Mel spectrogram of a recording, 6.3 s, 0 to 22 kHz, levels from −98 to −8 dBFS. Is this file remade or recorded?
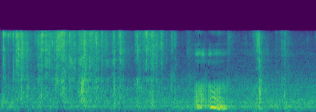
remade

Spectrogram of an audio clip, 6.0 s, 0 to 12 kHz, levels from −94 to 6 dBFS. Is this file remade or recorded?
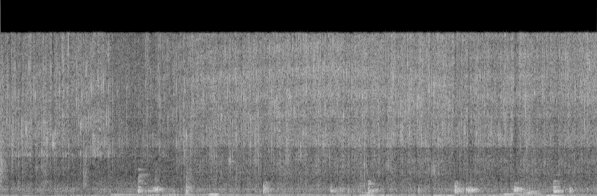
remade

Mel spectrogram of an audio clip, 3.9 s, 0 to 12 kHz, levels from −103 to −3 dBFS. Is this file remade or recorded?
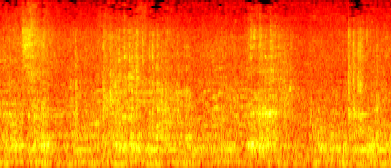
recorded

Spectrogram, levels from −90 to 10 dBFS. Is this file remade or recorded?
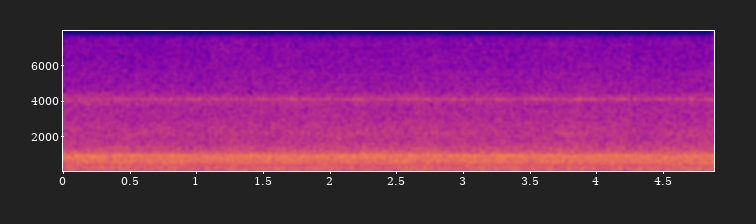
recorded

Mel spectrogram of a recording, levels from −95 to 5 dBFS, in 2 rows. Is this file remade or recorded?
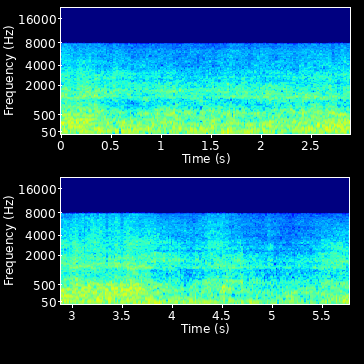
remade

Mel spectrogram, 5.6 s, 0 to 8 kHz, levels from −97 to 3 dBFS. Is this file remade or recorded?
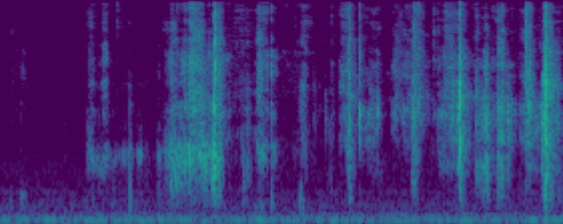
recorded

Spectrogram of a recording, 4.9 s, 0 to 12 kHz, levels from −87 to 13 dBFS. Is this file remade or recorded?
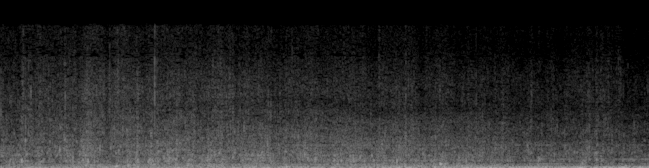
recorded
